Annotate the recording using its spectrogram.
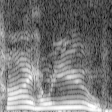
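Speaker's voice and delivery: very high, slow put-on friendly service voice. Recalling greeting a woman who came in, while working with the public: imitating own friendly voice. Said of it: "that's my friendly voice".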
